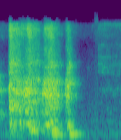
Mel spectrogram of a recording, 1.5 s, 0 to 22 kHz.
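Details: 8-month-old infant with repeated episodes of cough, wheeze and fast breathing, family history of asthma, poor response to budesonide and SABA: short run of three harsh, noisy coughs in bouts; cough in bronchomalacia.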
